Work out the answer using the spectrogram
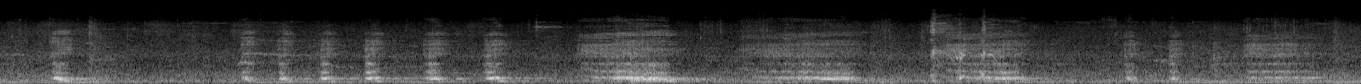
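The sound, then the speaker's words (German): A hunter imitates the roar of a red deer stag with a deer call at a calling contest, portraying a tired stag at the end of the rut lying down. A string of short, low grunts gives way to a few longer, drawn-out roars. “Sitzender Hirsch am Ende der Brumm.”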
